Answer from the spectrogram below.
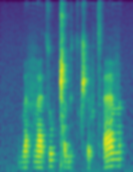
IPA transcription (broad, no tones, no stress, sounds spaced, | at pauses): b æ f v æ t͡s u ǁ ə ɡ ʏ t͡s t͡ʃʼ ɘ f t͡sʼ æ v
